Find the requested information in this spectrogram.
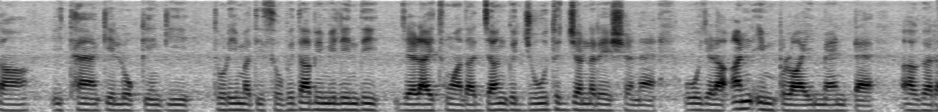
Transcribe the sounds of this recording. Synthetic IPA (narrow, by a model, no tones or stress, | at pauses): t̪ãː | ɪt̪ʰːɛ̃ːkɪloːkẽːkiː | t̪ʰoːɽiːmət̪iːsʊbɪd̪aːbiːmɪlĩːnd̪iːd͡ʒeːɽaːɪt̪ʰʊãːd̪aːd͡ʒəŋɡd͡ʒuːt̪d͡ʒənɾeːʃənɛː | oːd͡ʒeːɽaːʔənɪ̃mplaːiːmɛ̃ɳʈɛː | əɡəɾ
